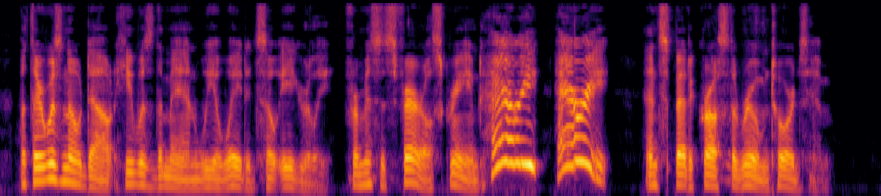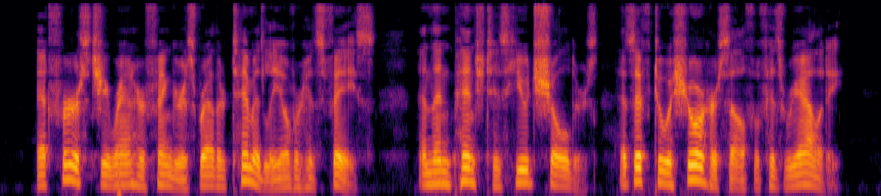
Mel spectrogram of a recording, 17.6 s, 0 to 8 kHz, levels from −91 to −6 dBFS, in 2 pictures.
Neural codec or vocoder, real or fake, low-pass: vocoder, 44.1 kHz, 80 mel bands, Vocos; fake; 7.2 kHz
